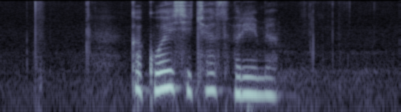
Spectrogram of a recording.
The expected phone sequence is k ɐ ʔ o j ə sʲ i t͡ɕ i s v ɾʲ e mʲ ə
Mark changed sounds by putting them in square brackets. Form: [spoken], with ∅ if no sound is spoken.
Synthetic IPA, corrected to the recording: k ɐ [k] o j ə sʲ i t͡ɕ [a] s v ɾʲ e mʲ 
